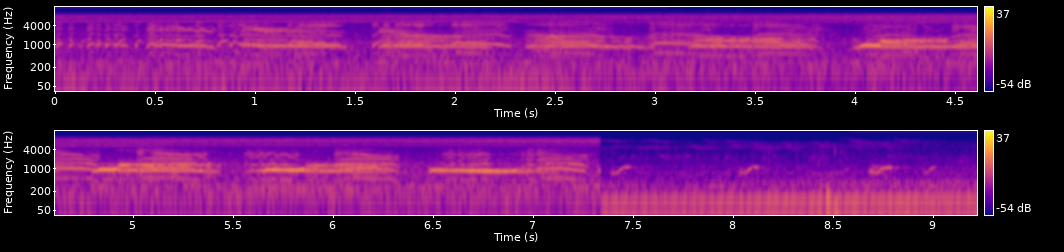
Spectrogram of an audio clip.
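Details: A secretive White-breasted Waterhen at a clean reservoir in Gwangmyeong, Korea, in July, calling in breeding season to find a mate: loud, nasal croaking notes a little over one per second, then fainter calls after an abrupt cut.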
